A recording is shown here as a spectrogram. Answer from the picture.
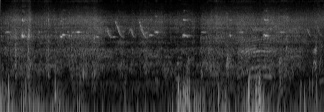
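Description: Outdoor ambience: birds making short, repeated chirps, with gusts of wind buffeting the microphone.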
